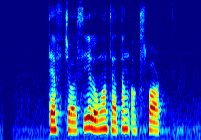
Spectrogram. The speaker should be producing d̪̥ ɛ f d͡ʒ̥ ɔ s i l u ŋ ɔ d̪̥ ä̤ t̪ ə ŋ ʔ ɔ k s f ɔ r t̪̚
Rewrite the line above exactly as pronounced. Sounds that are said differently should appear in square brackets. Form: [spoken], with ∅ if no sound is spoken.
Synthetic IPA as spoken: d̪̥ ɛ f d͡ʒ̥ ɔ s i l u ŋ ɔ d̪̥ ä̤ t̪ ə ŋ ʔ ɔ k s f ɔ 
